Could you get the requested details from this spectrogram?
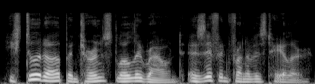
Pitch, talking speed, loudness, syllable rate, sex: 140 Hz, 265 wpm, -17 LUFS, 5.7 syllables/s, male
